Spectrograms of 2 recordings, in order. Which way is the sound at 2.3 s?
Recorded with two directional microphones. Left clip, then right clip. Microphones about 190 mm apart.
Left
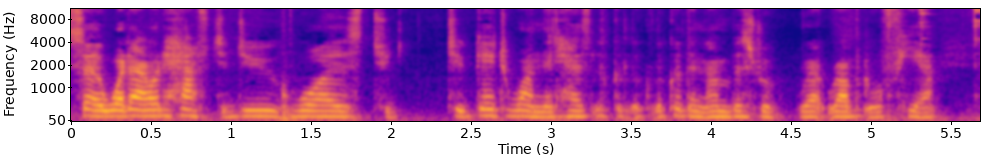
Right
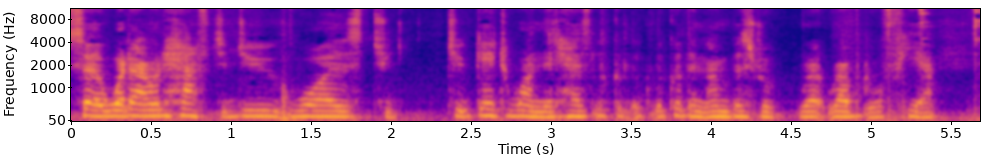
40° left (ahead or behind).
